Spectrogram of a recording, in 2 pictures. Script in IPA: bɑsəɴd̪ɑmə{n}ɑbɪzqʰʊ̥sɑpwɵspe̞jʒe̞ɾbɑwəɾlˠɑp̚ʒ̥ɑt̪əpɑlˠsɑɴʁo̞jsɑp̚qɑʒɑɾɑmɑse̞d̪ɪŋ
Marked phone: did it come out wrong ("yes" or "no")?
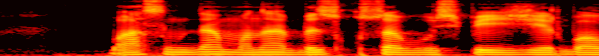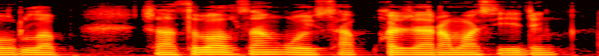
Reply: no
